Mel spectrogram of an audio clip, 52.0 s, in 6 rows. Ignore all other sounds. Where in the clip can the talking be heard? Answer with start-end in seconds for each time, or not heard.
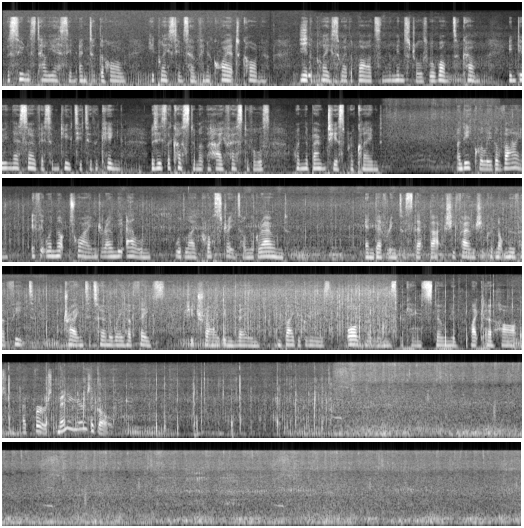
0.0-15.0, 16.2-22.1, 23.3-36.5.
